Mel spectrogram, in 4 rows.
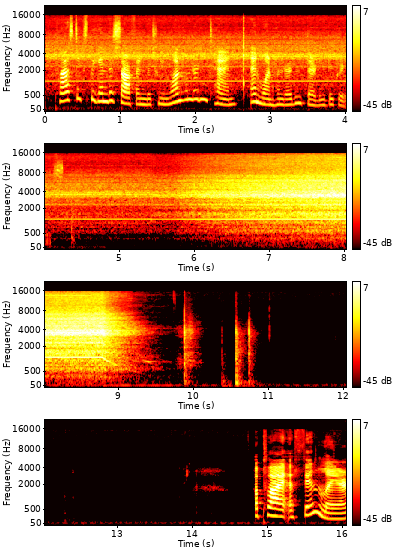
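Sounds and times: hairdryer blowing: 0.0 - 10.2.

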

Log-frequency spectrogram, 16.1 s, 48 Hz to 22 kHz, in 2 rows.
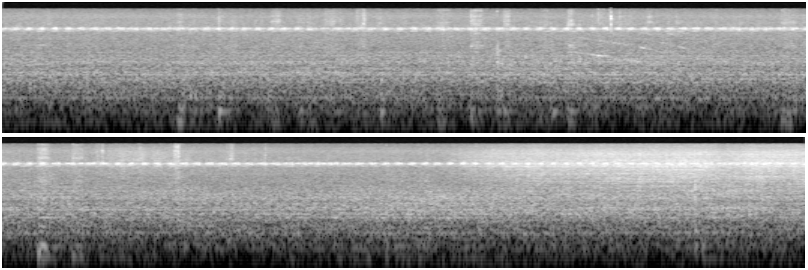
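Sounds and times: constant hiss: 0.0 - 16.0
pulsing insect trill: 0.0 - 16.0
pencil drawing on paper: 1.8 - 6.1, 7.8 - 9.1.

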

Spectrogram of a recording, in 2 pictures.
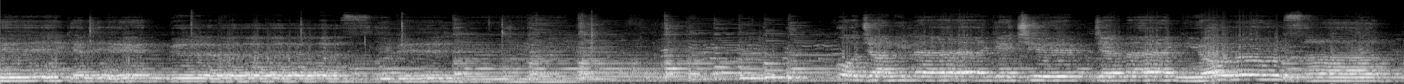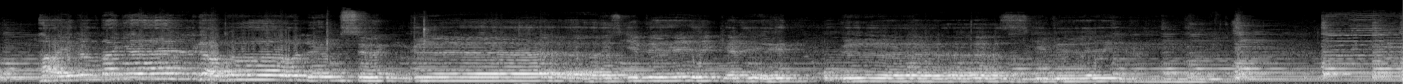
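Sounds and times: man singing folk song: 0.0 - 27.0
strummed long-necked lute: 0.0 - 28.0.

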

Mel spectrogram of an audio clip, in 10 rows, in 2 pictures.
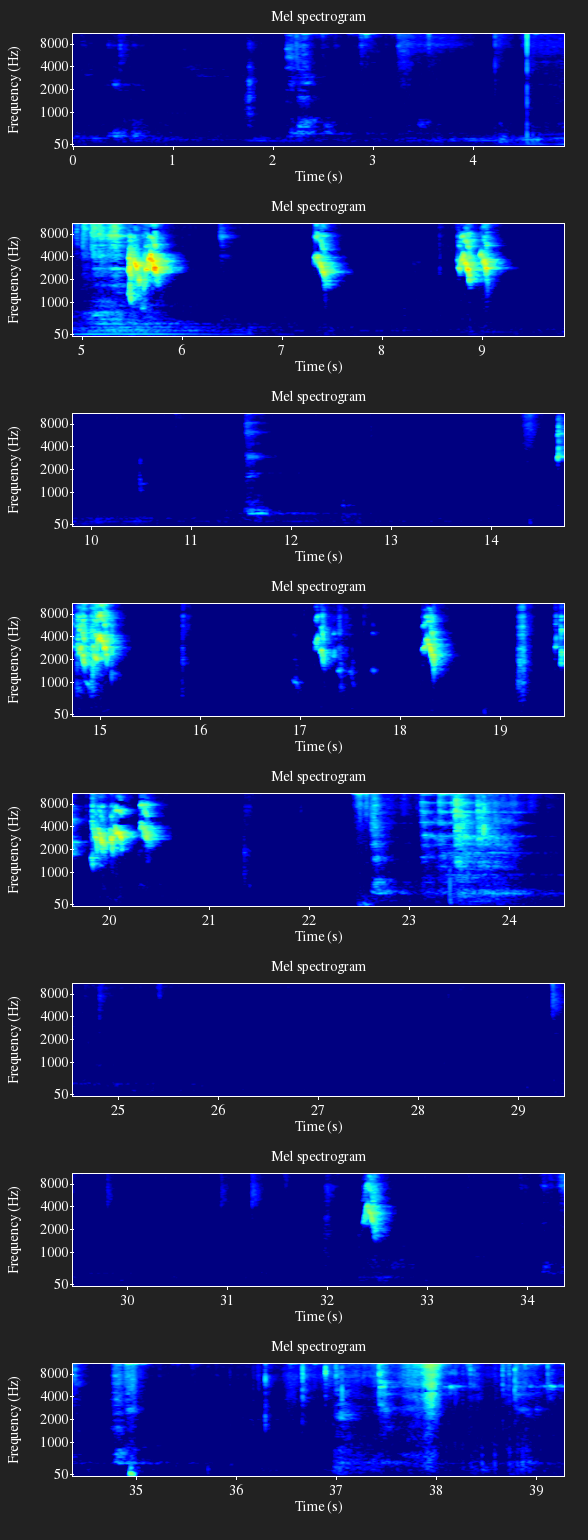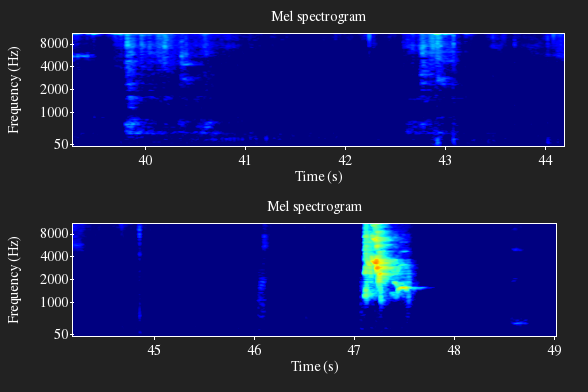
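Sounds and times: rustling and fluttering in cage: 2.2 - 6.7, 22.5 - 24.8, 34.1 - 35.6, 36.5 - 41.2, 42.6 - 43.6
budgerigars chirping: 47.2 - 47.6.

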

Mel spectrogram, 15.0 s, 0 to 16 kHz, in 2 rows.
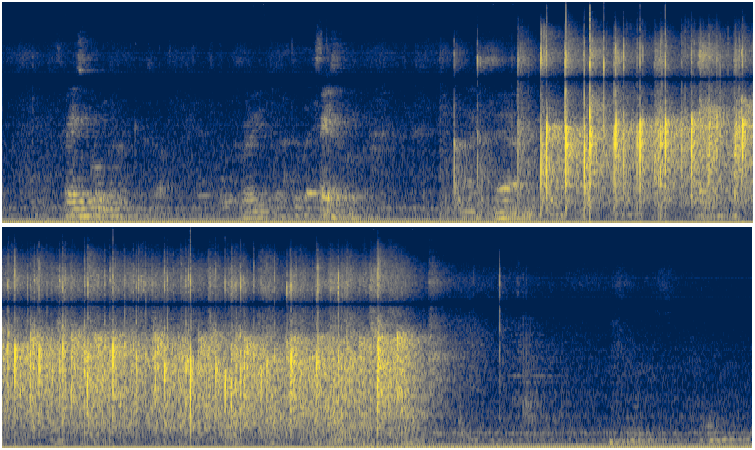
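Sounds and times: audience clapping: 4.5 - 12.1.

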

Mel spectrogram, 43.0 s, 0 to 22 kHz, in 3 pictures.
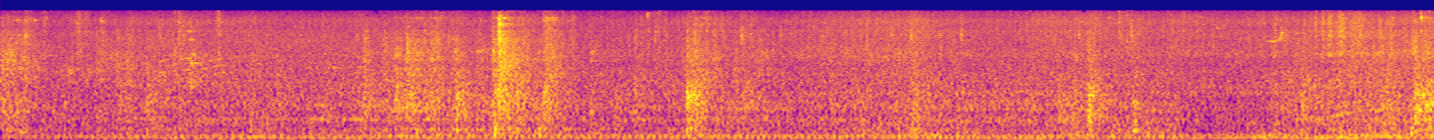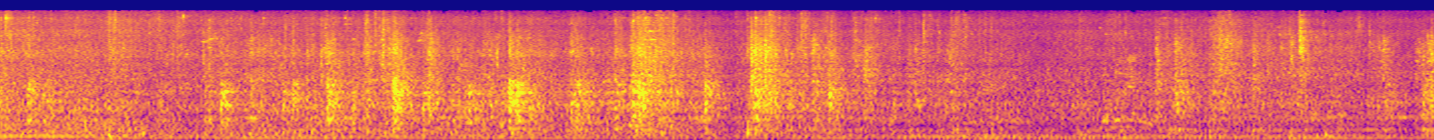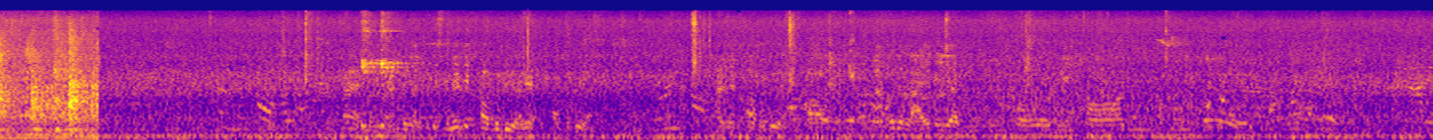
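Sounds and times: trailer knocks and rattles: 0.0 - 29.8
tractor engine running: 0.0 - 43.0.

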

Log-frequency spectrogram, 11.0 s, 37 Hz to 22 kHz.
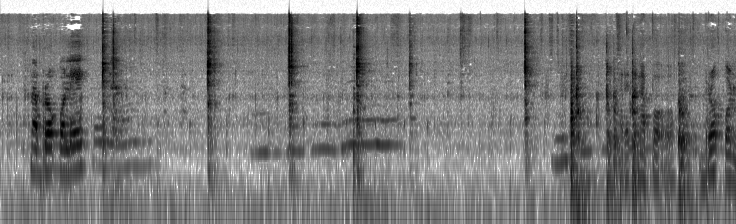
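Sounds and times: utensil tapping a pot: 1.5 - 6.5, 7.7 - 10.9.

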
